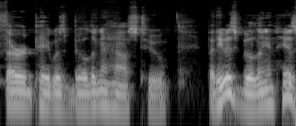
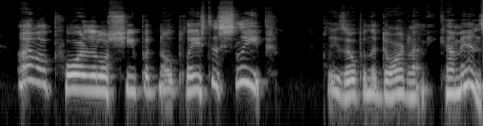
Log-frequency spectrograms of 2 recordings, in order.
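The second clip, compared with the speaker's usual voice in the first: very high-pitched, sweet little voice; 12 semitones higher than usual. Narrator reads the disguised wolf at the pigs' door, in Big Bad Wolf's sweet little voice. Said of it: "said the big bad wolf in a sweet little voice".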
